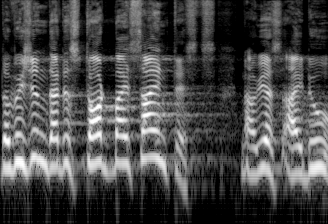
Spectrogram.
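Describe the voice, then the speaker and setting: A man speaks in a Mumbai accent with lively intonation. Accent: Mumbai Indian English. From India, Mumbai. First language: Malayalam. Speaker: professor. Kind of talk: conference keynote speech.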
